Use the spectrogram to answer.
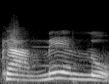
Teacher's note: é uma palavra paroxítona apresenta maior entoação na penúltima sílaba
